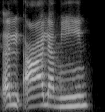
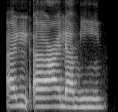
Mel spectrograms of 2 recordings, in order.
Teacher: عالمین میں یہ لام ہے نا، حالانکہ زبر کے ساتھ ہے، پھر بھی ہم اس لام کو باریک پڑھیں گے کیونکہ تمام لام باریک پڑھے جاتے ہیں سوائے اس میں جلالہ کے.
